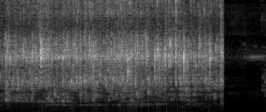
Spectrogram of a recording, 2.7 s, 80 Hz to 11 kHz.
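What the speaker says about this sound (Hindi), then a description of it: "3 कप हम इसमें डालेंगे पानी।" Three cups of water run into a cooking pot for white mutton pulao: a steady, bright splashing stream for about two seconds, then it stops abruptly into silence.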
